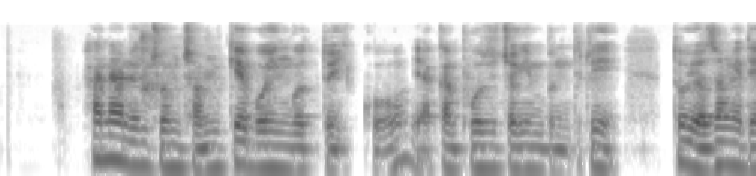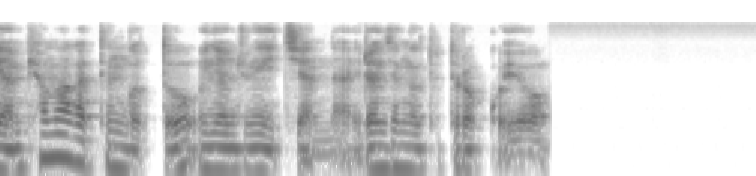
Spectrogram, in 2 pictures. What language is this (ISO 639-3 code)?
kor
